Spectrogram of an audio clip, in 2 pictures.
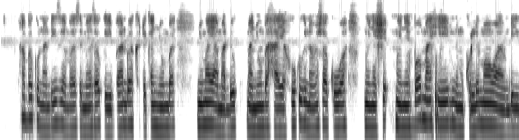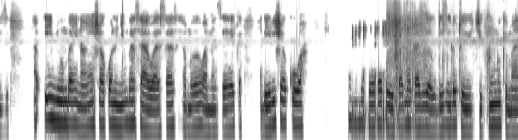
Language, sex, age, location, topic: Swahili, male, 25-35, Nakuru, agriculture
